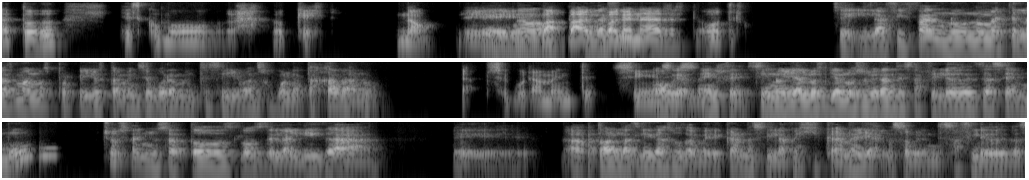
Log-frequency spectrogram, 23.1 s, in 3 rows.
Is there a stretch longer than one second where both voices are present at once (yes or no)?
yes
